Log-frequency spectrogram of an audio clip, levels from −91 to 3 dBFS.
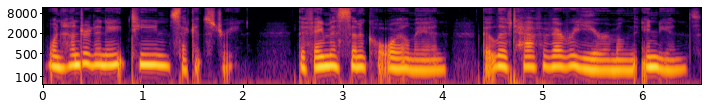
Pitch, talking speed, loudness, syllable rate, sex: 195 Hz, 175 wpm, -17 LUFS, 5.8 syllables/s, female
